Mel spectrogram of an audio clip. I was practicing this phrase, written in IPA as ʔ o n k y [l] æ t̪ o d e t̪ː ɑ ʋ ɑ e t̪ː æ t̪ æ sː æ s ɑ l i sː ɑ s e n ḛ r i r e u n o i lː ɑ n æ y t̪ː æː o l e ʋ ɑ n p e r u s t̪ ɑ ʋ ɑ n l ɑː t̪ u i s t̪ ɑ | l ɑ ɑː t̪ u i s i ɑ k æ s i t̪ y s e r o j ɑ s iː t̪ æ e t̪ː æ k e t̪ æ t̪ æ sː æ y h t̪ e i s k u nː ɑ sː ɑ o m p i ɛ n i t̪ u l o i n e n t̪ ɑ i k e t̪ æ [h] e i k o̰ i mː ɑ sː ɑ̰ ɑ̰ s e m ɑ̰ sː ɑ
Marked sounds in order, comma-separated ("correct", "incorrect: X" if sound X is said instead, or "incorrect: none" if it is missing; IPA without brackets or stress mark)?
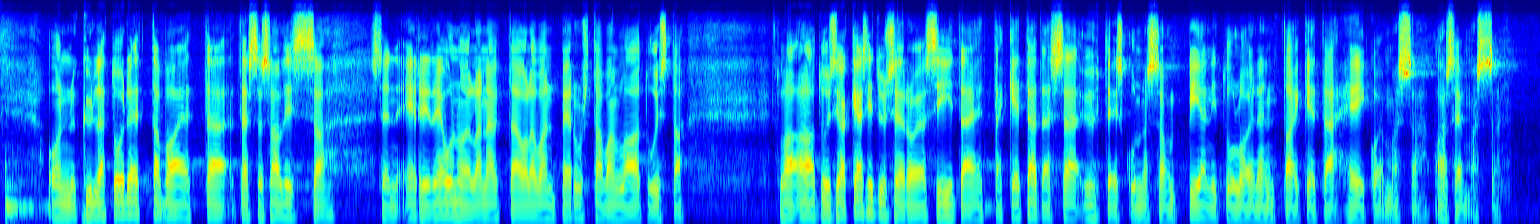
incorrect: lː, correct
